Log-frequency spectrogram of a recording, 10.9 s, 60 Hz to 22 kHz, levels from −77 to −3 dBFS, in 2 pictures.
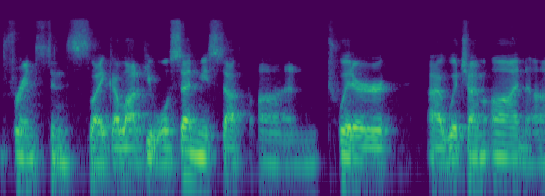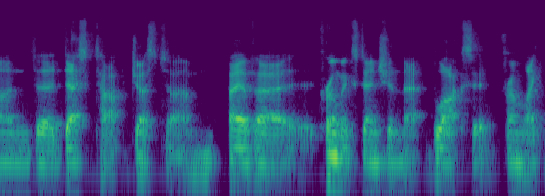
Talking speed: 175 wpm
